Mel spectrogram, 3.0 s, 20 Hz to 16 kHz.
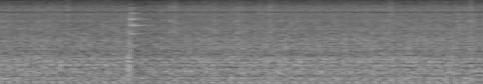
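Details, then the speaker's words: Porsche 911 996 C4S after swapping in borrowed belt pulleys to cure a noisy serpentine belt, MAP sensor and air intake disconnected: even, slightly lumpy idle with no squeal, chirp or rumble; pulleys now quiet. "now it's going to run a bit like that cuz the map sensor is off and the air thr is off but that does sound quieter"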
